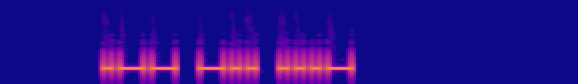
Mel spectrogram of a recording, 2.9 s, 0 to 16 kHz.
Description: Morse code, heard as a keyed tone, about 30 wpm, 700 Hz. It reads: WDV
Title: Three Challenging Letter-Number Combinations 30wpm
